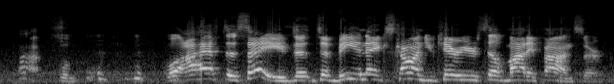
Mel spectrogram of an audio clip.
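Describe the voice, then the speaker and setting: In a put-on character voice, a man drawls at a moderate pace and high pitch with lively intonation. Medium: actual play. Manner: drawling, genteel.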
